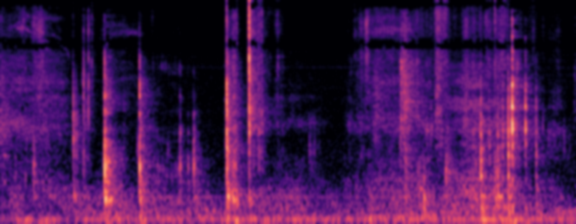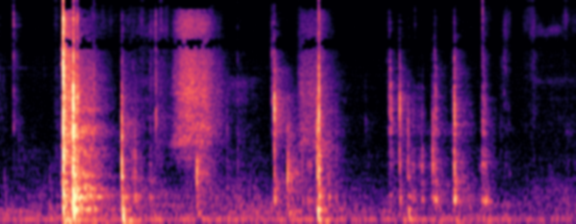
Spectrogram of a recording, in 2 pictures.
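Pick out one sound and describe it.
A wrench clicks and clinks against metal parts.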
